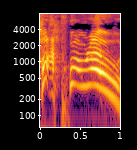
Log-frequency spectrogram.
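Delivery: put-on shouting. Imitating an actor who shouts every line in a film: imitating an actor shouting. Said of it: "shouts every line".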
